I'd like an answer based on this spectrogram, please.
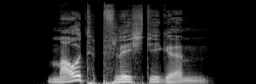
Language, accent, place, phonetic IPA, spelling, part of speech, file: German, Germany, Berlin, [ˈmaʊ̯tˌp͡flɪçtɪɡəm], mautpflichtigem, adjective, De-mautpflichtigem.ogg
- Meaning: strong dative masculine/neuter singular of mautpflichtig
